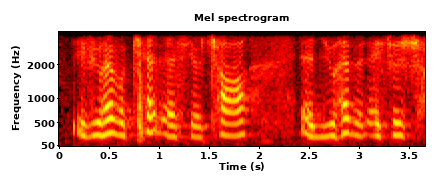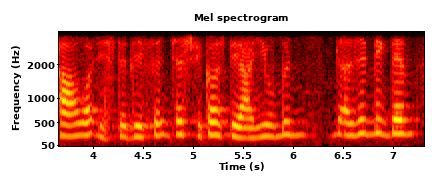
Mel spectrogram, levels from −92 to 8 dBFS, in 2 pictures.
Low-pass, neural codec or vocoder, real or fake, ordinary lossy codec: 3.6 kHz; none; real; none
